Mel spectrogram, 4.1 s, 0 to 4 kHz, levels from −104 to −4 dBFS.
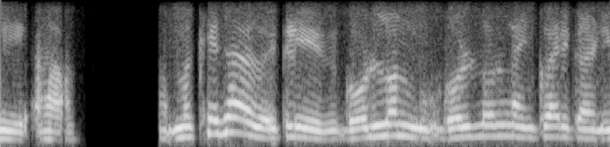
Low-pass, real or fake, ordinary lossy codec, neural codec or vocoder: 3.6 kHz; real; Opus, 16 kbps; none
